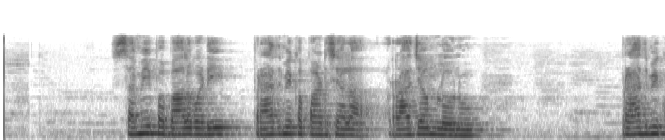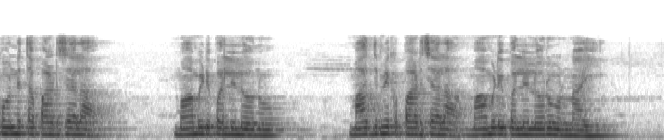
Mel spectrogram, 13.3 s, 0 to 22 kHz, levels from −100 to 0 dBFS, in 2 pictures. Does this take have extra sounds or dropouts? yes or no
no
